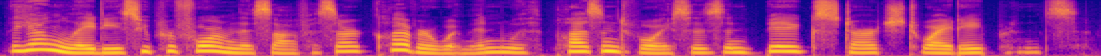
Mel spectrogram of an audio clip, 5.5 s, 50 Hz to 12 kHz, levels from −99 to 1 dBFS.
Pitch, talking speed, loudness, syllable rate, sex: 230 Hz, 195 wpm, -16 LUFS, 5.6 syllables/s, female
